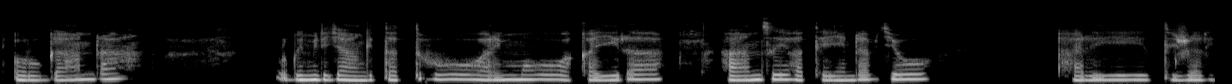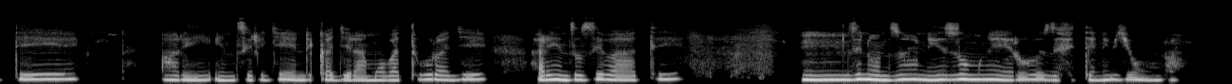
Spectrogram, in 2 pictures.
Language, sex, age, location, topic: Kinyarwanda, female, 18-24, Nyagatare, education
